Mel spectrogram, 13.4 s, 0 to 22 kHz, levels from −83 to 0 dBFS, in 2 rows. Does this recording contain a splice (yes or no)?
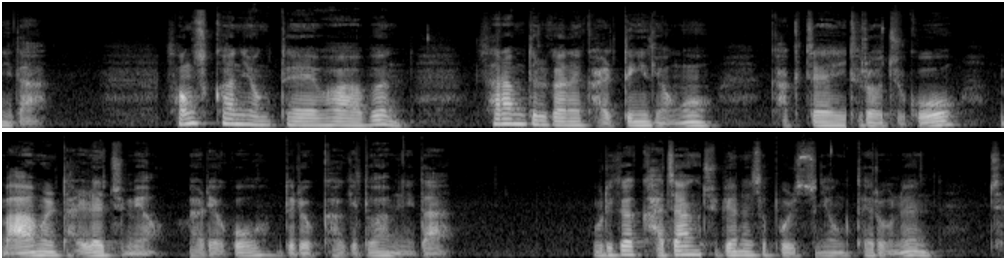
yes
